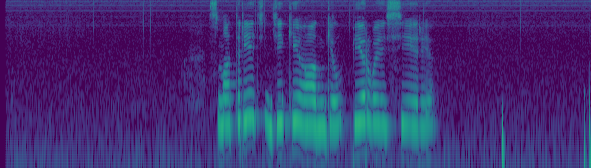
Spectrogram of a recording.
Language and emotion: Russian, sad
